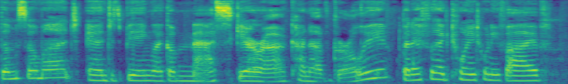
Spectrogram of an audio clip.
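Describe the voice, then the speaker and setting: A woman talks at a moderate pace with ordinary pitch variation. There is noticeable background noise. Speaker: beauty vlogger. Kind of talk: casual chat. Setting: get-ready-with-me video, talking to camera.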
